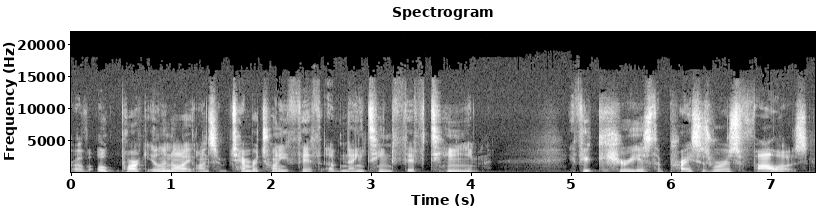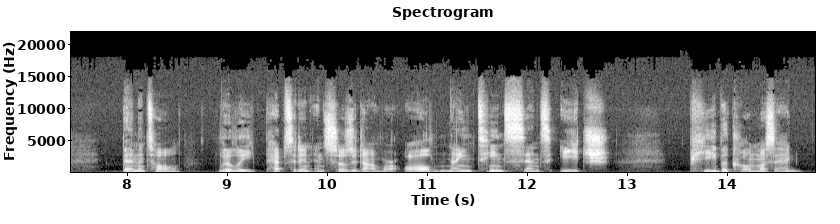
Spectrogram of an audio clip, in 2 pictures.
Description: Speech in English. There is no code.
